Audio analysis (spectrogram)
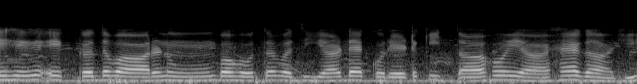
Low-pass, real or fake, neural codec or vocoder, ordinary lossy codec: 7.2 kHz; real; none; AAC, 48 kbps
